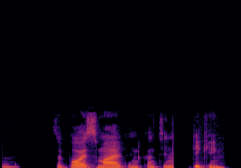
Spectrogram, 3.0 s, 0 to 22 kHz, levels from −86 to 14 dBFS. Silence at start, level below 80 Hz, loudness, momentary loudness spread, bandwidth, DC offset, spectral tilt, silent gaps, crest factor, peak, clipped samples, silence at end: 0.05 s; -66 dBFS; -26 LUFS; 16 LU; 7.6 kHz; under 0.1%; -5.5 dB/octave; 0.34-0.62 s, 2.24-2.34 s; 22 dB; -6 dBFS; under 0.1%; 0.2 s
